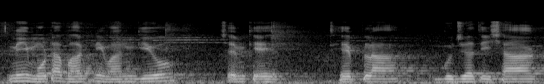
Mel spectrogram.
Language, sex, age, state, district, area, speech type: Gujarati, male, 18-30, Gujarat, Ahmedabad, urban, spontaneous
